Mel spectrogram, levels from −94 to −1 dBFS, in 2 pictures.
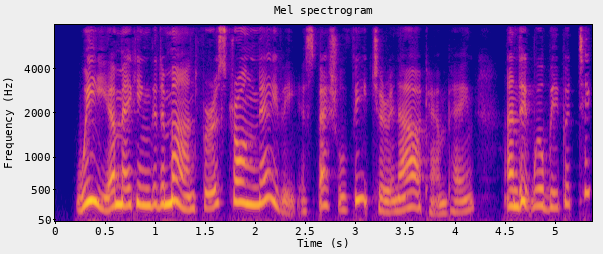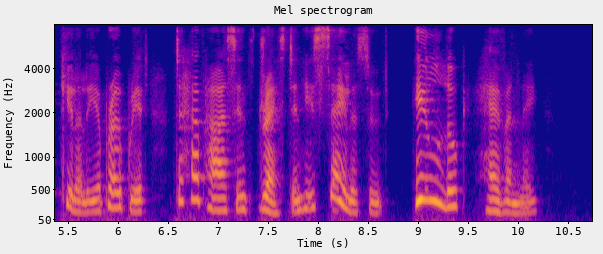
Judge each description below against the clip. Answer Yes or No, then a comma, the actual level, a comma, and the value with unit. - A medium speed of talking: Yes, average, 180 wpm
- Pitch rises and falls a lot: Yes, wide, 9.0 semitones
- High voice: Yes, high, 235 Hz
